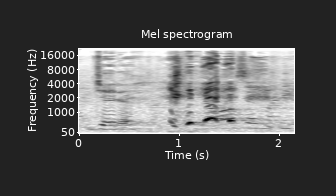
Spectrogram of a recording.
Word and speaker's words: Jaidah: Jaidah.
